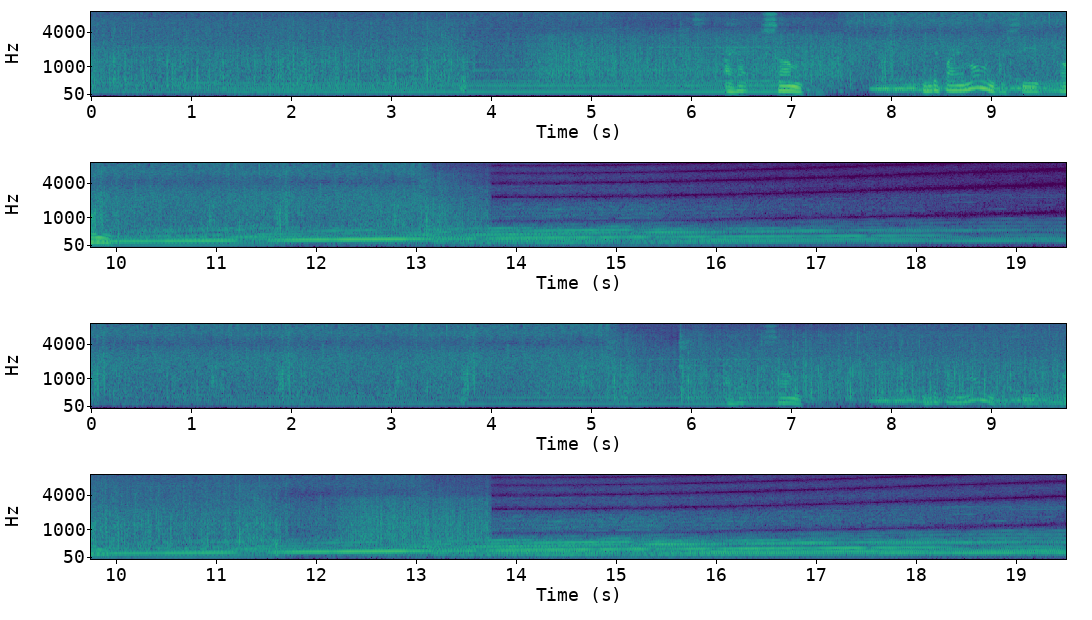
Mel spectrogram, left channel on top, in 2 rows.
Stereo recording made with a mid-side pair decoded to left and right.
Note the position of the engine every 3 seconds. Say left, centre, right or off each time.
left, left, left, left, centre, right, right.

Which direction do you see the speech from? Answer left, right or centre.
left.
